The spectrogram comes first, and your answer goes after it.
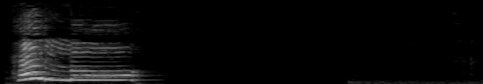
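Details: Indoor domestic cat giving one short meow, under a second, with a bright harmonic-rich start that slides slightly down and cuts off cleanly, followed by near silence.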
